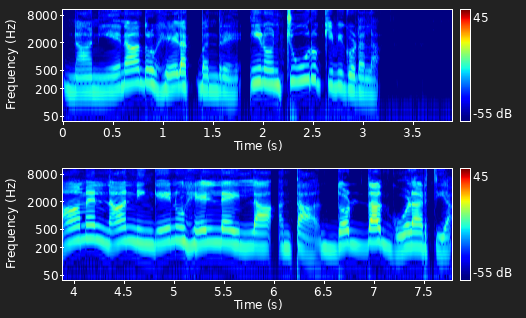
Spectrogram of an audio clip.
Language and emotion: Kannada, disgusted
